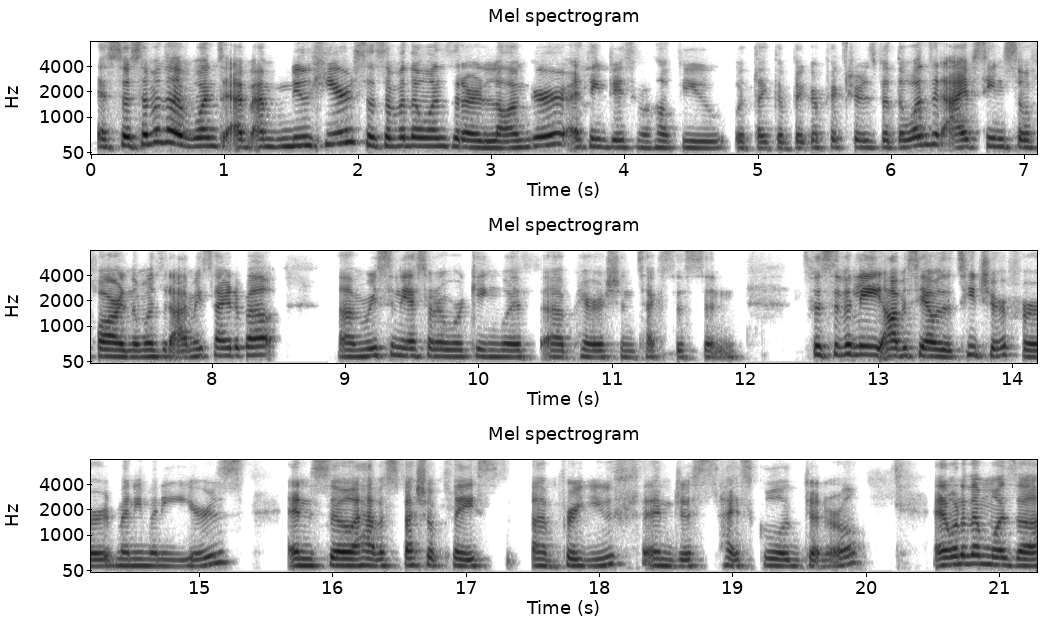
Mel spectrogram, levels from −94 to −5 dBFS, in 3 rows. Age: 20-39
